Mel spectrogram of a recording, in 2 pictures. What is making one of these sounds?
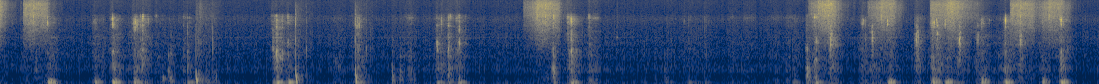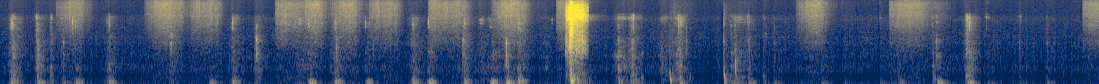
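Footsteps crunch softly over grass.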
